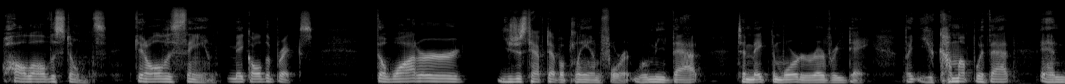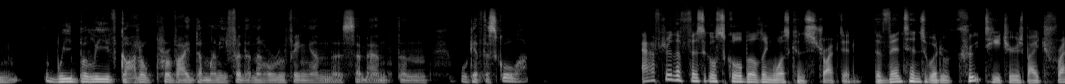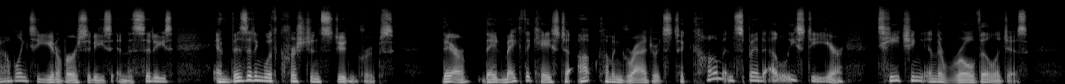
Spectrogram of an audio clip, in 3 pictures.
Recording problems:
none

